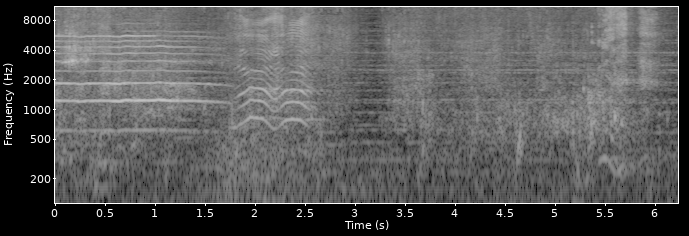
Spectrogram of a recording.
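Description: A whale in the video game Kingdom Hearts Dream Drop Distance gives long, wavering, tonal calls over a rushing watery swirl, with a voice speaking at the same time.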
